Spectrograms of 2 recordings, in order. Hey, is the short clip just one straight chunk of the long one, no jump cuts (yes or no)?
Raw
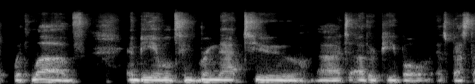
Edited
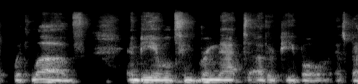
no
